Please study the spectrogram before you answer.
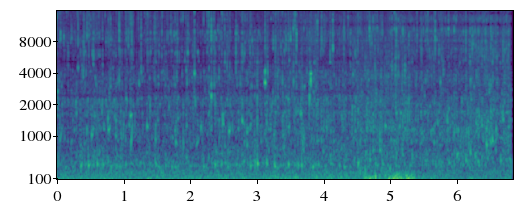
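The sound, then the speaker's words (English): A small creek in Sibley park in the Oakland Hills runs steadily with runoff from heavy rain, recorded on a phone, water trickling and babbling over stones in a continuous wash, with a slightly fuller gurgle near the end. No voices are present. “we'd walk by these little creeks that were running where the runoff from all that rain was happening. And she just recorded the sound of the water.”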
